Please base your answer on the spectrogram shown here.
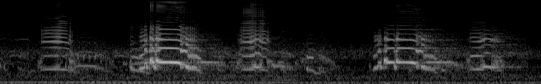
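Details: At dawn on the Hantan River in Cheorwon, in the middle of the Korean peninsula, cranes trumpet in loud, rich bursts, roughly one every second or so, with several birds overlapping and fainter answering calls between.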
